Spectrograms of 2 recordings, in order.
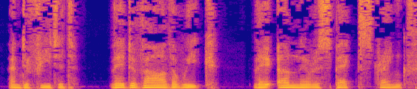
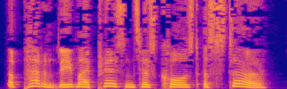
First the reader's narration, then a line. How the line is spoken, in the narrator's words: he said in his high, almost hooting voice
